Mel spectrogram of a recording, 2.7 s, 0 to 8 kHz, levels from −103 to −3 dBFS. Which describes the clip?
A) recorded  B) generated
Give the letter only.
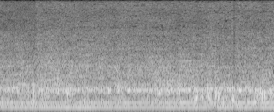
B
